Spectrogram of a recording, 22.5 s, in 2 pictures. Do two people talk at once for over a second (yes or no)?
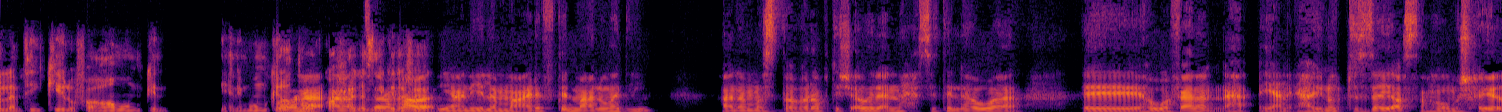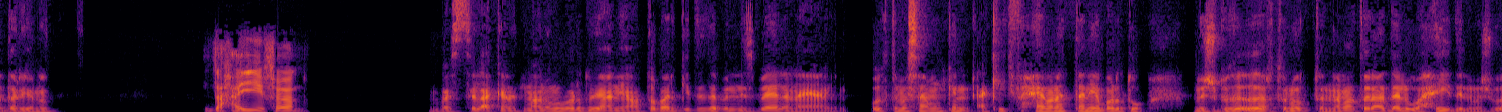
yes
